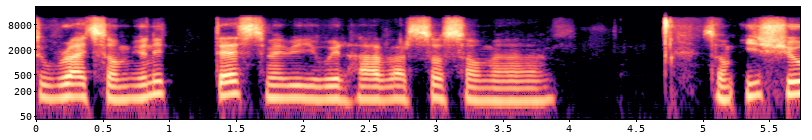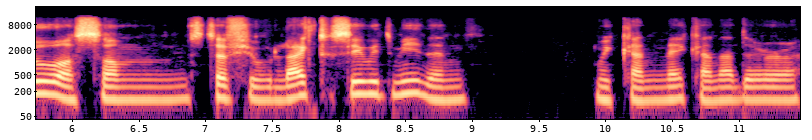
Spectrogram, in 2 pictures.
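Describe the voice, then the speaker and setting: A man at a medium pitch, very slow paced, with long, frequent pauses and fairly even intonation. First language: not English. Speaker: software developer presenting his tool. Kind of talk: technical training session.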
